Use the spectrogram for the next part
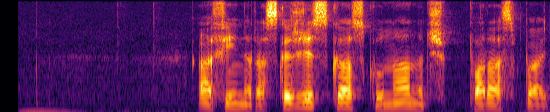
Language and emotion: Russian, neutral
